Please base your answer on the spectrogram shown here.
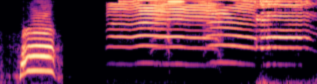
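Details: ['A young goat kid gives a short, rising-falling bleat. After a brief silence comes a long, drawn-out, steady cry that lasts several seconds.']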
